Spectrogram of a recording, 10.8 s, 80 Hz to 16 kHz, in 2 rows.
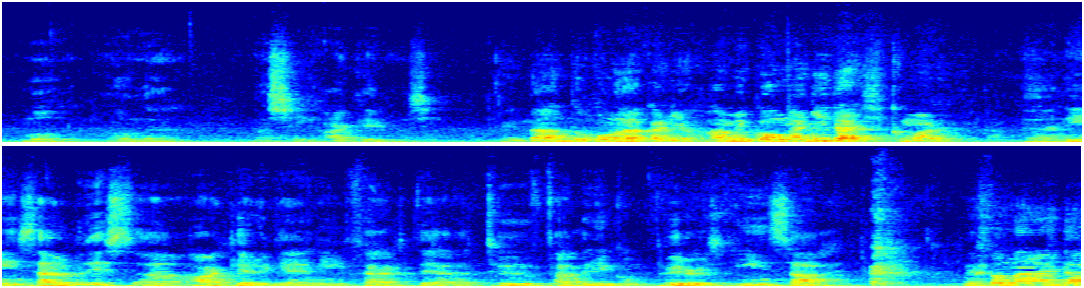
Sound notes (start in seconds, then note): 2.7 speaking in foreign language; 9.7 coughing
